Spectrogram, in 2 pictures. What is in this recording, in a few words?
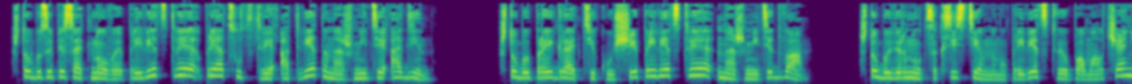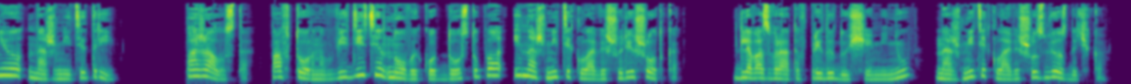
russian female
